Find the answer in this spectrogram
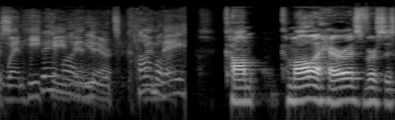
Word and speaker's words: Kamala: fought School opening when he came in there Camala Harris versus Kamala Kamala Kamala like okay you should pronounce people's names correctly but the fact you're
